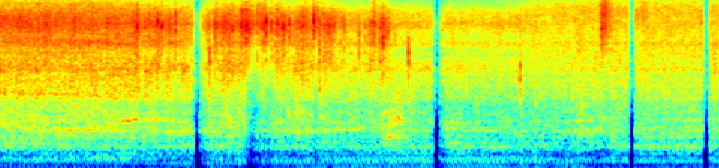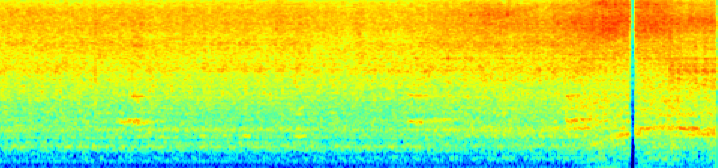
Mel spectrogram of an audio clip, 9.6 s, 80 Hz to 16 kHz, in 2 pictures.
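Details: VW Gol G6 1.0, cold first start: a light, fast ticking of about three taps a second over the idle. The dealer diagnosed worn hydraulic lifters, opened the engine and replaced them.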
